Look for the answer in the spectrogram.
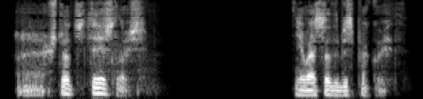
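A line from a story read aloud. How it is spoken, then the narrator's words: Soft. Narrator (Russian): мягко сказал он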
